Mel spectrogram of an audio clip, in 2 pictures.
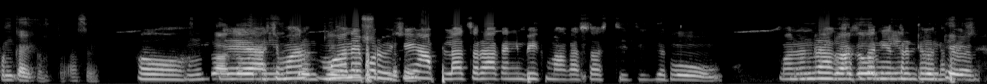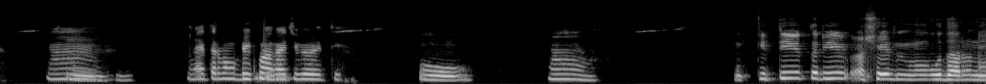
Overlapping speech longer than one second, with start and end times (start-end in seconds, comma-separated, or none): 2.2-4.3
